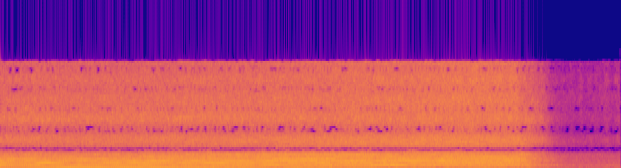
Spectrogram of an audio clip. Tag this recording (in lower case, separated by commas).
revving, engine, medium engine (mid frequency)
